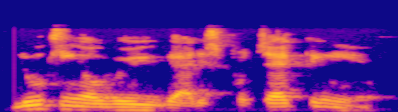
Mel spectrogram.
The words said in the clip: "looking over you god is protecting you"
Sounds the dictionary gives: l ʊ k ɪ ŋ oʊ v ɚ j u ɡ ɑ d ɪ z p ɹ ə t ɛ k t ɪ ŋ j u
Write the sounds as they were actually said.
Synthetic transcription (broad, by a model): l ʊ k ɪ ŋ oʊ v ɚ j u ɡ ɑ ɪ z p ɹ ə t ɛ k t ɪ ŋ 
